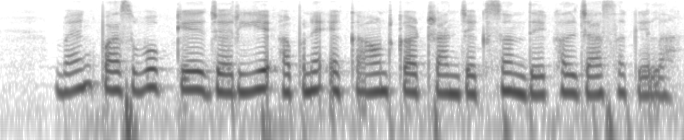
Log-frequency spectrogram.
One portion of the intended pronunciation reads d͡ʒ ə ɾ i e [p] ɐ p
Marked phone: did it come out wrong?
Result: yes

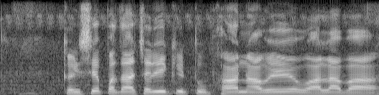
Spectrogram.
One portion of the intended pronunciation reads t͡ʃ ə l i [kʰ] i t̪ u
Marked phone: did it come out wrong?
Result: yes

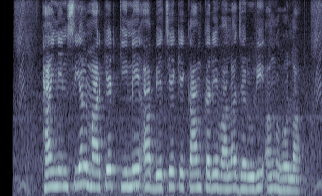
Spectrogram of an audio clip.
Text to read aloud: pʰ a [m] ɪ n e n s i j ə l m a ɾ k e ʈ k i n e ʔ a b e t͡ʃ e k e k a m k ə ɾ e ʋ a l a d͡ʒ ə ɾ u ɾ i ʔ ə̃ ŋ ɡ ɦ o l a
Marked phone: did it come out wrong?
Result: yes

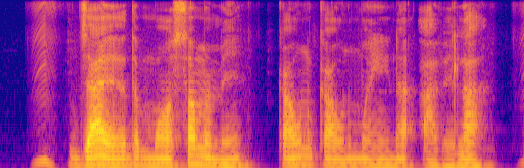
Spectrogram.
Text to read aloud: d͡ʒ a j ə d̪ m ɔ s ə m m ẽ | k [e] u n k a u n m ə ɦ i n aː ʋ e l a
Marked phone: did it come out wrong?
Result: yes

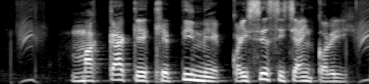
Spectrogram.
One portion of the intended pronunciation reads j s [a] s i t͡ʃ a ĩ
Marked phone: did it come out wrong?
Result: yes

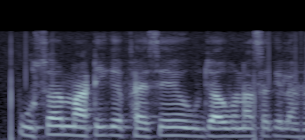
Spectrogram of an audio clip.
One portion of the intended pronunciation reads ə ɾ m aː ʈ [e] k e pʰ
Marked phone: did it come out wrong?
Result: yes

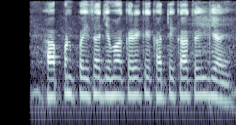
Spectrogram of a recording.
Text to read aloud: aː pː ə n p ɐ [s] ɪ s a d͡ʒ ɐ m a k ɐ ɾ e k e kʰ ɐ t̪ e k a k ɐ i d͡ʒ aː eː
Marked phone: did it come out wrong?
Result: yes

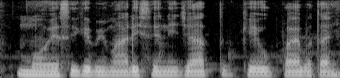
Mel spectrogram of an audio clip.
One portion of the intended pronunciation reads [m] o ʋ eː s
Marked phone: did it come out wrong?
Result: no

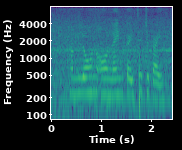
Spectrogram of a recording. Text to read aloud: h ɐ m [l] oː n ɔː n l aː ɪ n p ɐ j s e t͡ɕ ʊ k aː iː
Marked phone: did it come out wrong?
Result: no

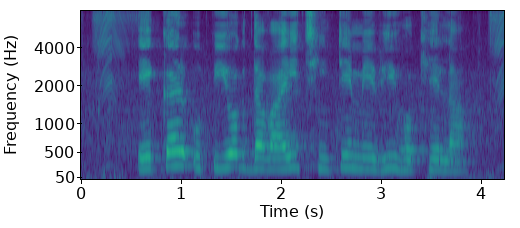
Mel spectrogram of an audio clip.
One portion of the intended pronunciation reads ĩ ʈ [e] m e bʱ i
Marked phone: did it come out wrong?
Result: no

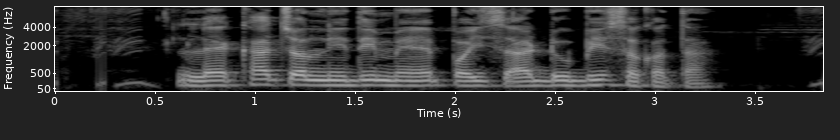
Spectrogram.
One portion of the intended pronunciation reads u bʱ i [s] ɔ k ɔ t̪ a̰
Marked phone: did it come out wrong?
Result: no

